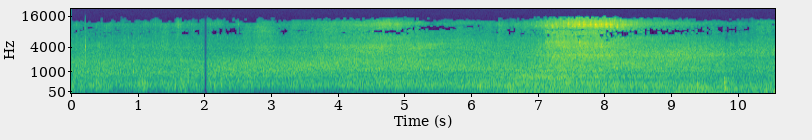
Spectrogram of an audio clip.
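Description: Road traffic passing on the bridge, a steady noise of engines and tyres. About two-thirds of the way through, a heavy vehicle goes by with a low rumble.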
